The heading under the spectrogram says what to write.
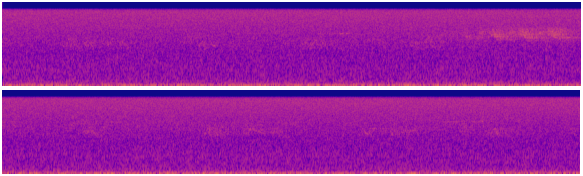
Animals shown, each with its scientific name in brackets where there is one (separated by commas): Ovenbird (Seiurus aurocapilla), Red-eyed Vireo (Vireo olivaceus)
